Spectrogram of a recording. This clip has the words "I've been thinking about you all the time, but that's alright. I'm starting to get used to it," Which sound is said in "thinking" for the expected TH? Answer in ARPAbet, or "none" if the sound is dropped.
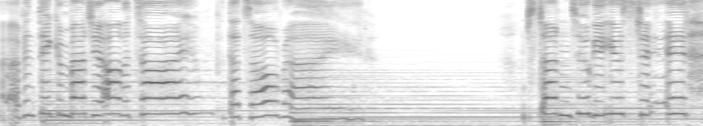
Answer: TH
